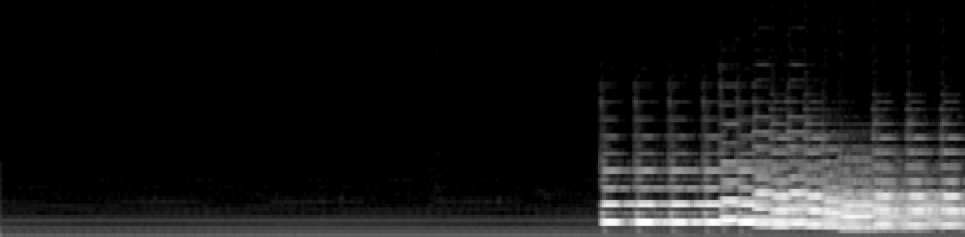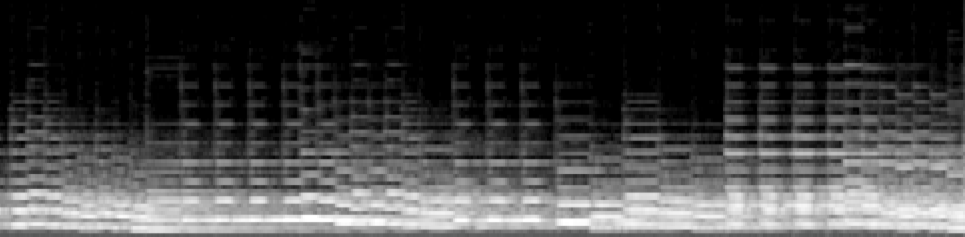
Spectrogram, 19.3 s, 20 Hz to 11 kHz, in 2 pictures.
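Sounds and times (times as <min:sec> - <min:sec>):
canon for flute, oboe and clarinet: 0:06.0 - 0:19.2.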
